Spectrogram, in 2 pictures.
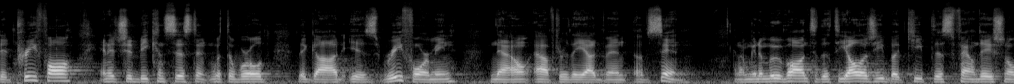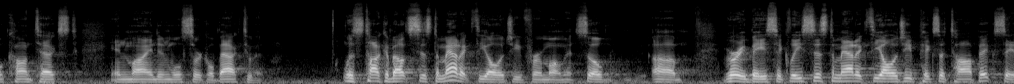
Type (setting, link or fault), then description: setting, live audience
